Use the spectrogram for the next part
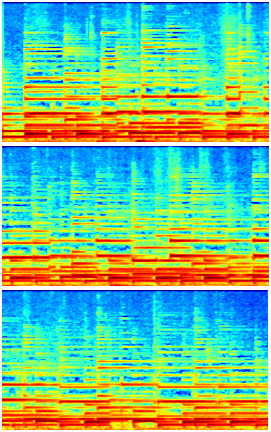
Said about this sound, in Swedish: eller framförallt en låt från den skivan som är eh, känd. Så jag ska väl lite pliktskyldigt spela den.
